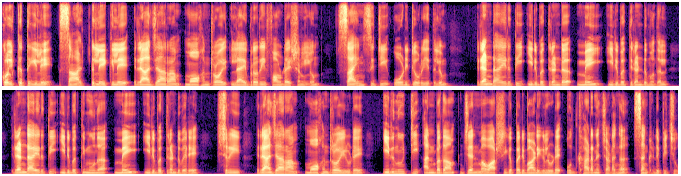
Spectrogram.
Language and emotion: Malayalam, neutral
